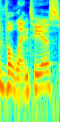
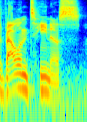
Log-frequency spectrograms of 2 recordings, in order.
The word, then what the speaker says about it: Valentini: Valent I've been pronouncing this as Valenteus but this is it's Valentinis human heart can be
